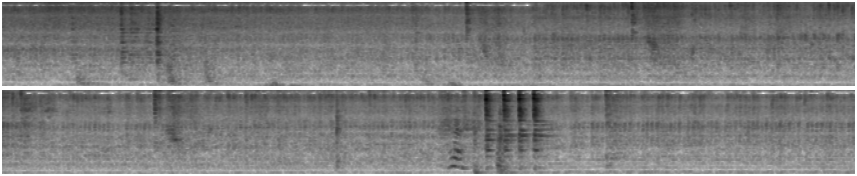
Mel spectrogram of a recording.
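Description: Food sizzling as it fries in aluminium karahis on a gas stove, with a metal spatula stirring and scraping against the pans and an occasional click. About two-thirds of the way through comes a quick run of metal clinks, the loudest sound here.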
